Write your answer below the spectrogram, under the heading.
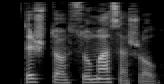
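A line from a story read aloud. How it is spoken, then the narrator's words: Calm question. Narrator (Russian): поинтересовалась спокойно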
